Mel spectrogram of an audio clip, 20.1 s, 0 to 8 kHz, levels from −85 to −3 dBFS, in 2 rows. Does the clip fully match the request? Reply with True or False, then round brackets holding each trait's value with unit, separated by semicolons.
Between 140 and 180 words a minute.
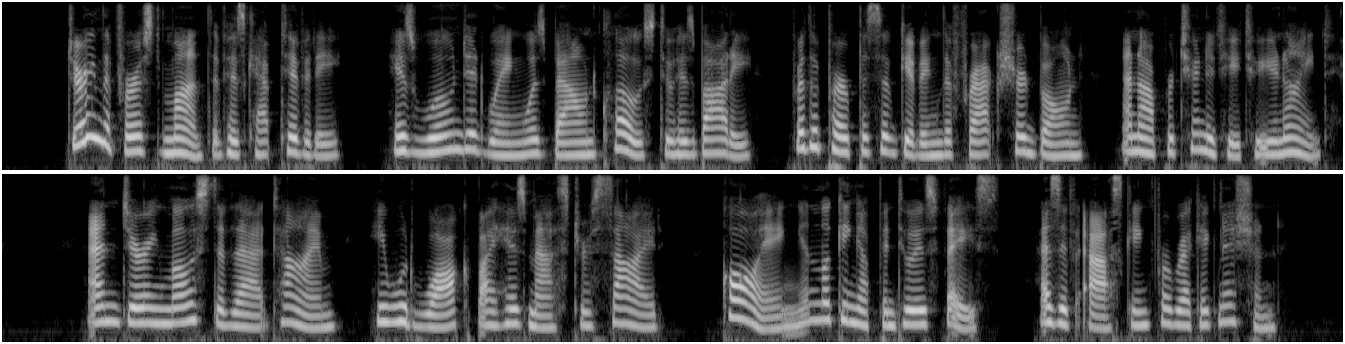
True (160 wpm)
